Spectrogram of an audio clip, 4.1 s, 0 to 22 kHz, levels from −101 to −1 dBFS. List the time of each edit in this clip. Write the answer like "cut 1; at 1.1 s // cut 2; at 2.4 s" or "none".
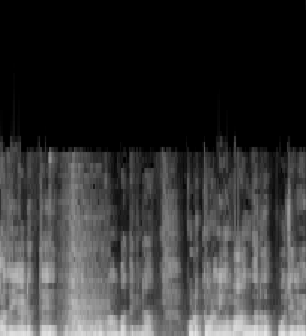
cut 1; at 0.9 s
